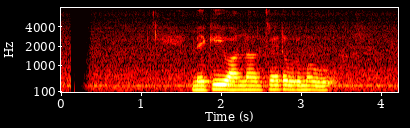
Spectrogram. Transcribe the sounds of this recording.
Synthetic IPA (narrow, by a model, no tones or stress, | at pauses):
mekiːʋanːant̪rejəʈəuɾuməuu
